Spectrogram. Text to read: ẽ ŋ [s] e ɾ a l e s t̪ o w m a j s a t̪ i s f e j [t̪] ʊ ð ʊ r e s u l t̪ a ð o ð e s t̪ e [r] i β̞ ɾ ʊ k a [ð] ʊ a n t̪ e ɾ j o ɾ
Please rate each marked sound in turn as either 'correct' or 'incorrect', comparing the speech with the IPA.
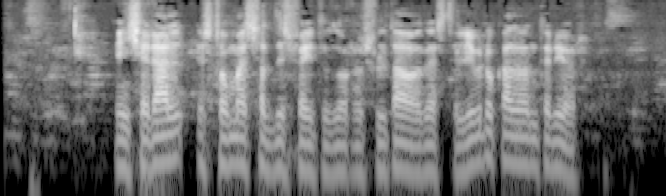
incorrect, correct, incorrect, correct

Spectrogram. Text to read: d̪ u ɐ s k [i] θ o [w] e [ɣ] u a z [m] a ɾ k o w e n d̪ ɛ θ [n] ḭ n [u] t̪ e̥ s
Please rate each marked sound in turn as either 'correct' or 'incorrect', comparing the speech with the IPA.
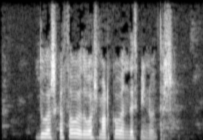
incorrect, correct, incorrect, correct, incorrect, correct

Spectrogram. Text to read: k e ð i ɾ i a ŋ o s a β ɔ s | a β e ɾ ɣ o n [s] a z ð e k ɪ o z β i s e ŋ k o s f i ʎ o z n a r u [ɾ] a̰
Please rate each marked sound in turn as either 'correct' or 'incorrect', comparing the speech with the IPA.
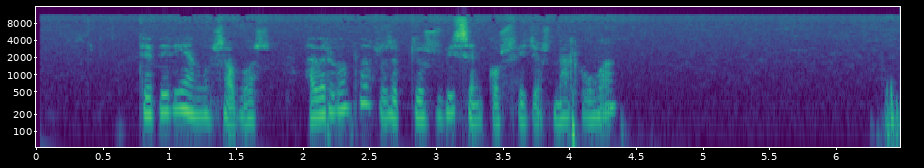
incorrect, incorrect

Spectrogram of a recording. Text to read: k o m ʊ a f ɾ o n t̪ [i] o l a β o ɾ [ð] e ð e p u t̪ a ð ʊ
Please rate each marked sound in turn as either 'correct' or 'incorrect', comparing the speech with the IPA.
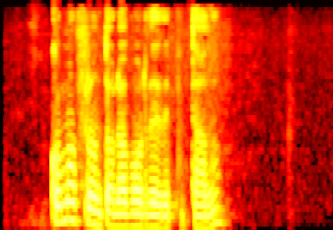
incorrect, correct

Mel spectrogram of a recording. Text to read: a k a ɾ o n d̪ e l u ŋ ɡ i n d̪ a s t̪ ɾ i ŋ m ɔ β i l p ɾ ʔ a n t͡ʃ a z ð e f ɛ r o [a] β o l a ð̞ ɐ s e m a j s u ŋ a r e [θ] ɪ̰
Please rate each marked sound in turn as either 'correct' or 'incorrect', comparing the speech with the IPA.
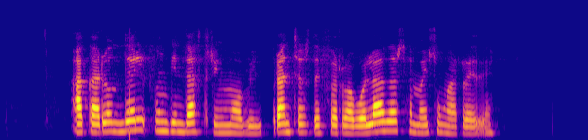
correct, incorrect

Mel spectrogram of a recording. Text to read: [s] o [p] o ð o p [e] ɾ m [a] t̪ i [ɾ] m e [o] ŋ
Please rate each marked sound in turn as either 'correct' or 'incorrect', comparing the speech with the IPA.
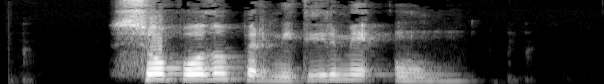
correct, correct, correct, incorrect, correct, incorrect

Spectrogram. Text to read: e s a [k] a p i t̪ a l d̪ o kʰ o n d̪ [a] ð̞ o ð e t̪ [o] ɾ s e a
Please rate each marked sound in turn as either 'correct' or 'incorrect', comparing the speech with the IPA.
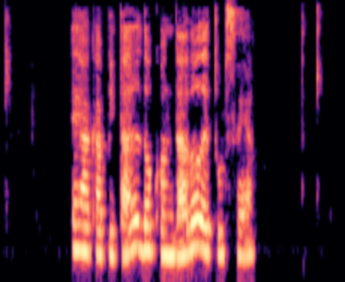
correct, correct, incorrect

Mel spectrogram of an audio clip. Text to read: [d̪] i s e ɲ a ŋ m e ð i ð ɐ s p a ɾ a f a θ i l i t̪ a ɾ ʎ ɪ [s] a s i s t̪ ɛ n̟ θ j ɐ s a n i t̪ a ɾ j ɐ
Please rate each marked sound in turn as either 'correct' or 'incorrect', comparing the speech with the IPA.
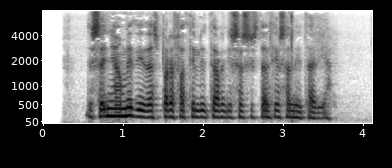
correct, correct

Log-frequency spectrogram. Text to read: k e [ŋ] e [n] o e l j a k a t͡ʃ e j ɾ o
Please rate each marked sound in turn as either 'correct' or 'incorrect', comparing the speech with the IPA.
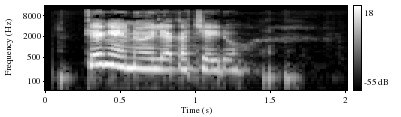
correct, correct

